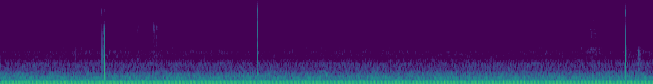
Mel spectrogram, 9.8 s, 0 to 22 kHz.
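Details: BMW 325i N52 idling after a service for misfire and rough idle, with new plugs, ignition coils, VANOS solenoids, DISA valves and gaskets and cleaned injectors: steady low idle with an even beat and only faint ticks; runs smoothly.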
